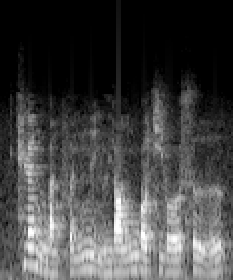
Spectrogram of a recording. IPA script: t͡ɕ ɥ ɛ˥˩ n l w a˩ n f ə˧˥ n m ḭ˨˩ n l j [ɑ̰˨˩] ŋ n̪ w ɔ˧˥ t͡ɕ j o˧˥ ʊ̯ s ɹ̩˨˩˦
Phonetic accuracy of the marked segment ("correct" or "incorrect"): incorrect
